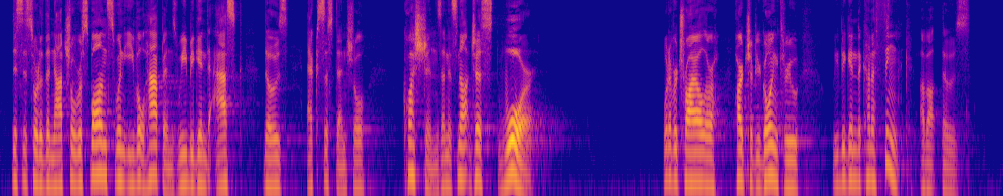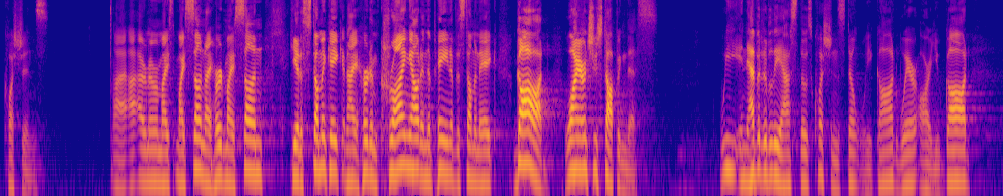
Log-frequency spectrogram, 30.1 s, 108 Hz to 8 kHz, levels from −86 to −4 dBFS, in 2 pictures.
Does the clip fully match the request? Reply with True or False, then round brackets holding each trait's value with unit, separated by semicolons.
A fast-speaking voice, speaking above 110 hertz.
False (165 wpm; 140 Hz)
